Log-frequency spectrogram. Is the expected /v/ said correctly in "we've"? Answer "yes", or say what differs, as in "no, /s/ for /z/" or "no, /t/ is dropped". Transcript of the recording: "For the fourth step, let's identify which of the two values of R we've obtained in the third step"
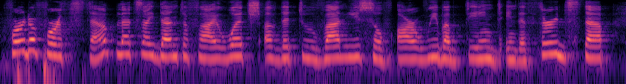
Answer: no, /b/ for /v/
